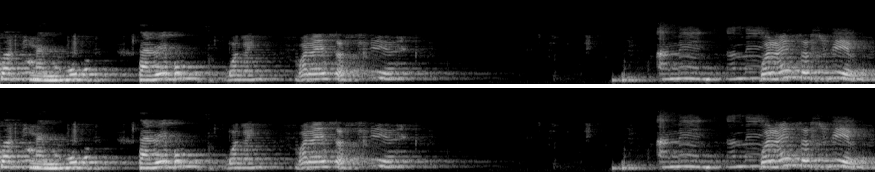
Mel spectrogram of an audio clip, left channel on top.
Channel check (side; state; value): both; identical; correlation 1.00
